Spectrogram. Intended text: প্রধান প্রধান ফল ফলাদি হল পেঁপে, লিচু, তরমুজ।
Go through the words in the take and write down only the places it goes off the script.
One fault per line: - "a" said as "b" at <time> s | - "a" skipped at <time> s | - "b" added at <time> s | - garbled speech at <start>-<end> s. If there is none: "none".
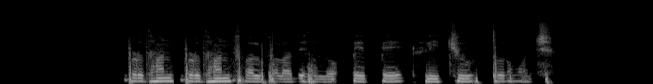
none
